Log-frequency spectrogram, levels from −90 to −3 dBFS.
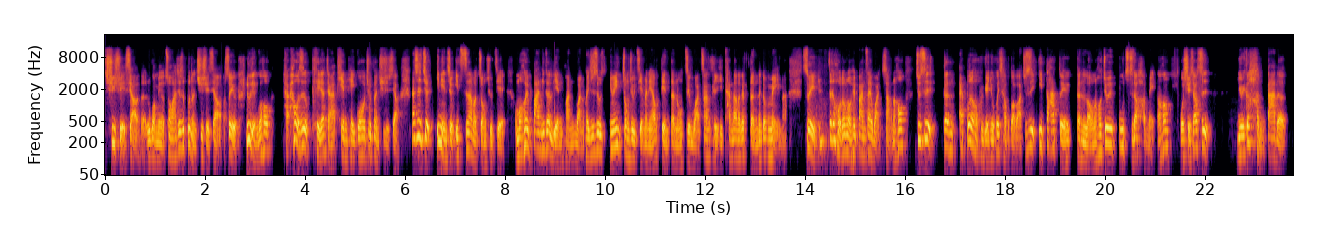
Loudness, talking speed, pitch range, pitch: -20 LUFS, 390 characters per minute, 120-180 Hz, 150 Hz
